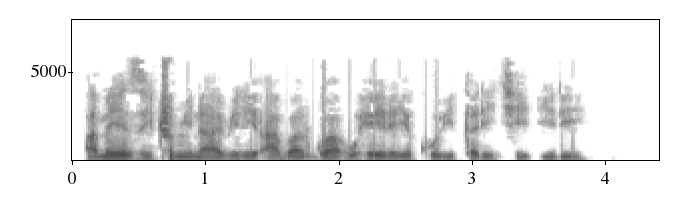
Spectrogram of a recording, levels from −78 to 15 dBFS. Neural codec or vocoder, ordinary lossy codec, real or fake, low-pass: none; MP3, 24 kbps; real; 7.2 kHz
